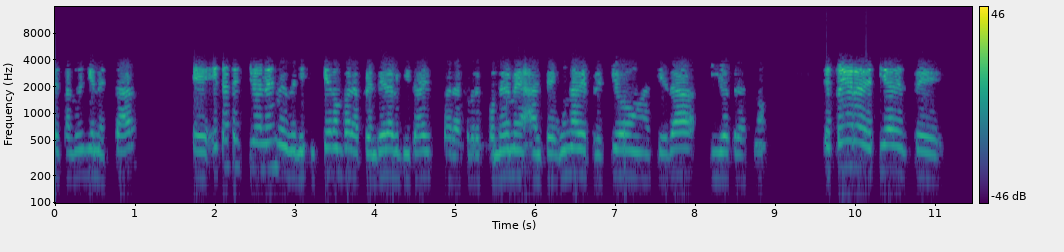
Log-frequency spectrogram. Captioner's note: spanish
